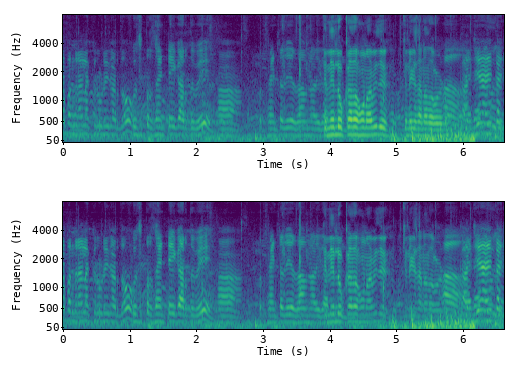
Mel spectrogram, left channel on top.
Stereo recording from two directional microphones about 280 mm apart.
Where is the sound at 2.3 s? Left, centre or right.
Centre.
